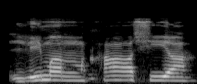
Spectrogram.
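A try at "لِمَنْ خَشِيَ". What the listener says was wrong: না, খ টান দিলে হবে না, লিমান খাশিয়া।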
